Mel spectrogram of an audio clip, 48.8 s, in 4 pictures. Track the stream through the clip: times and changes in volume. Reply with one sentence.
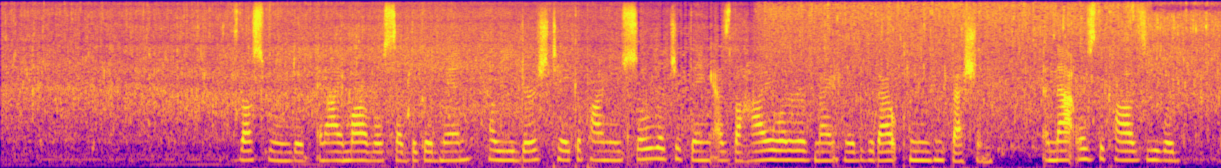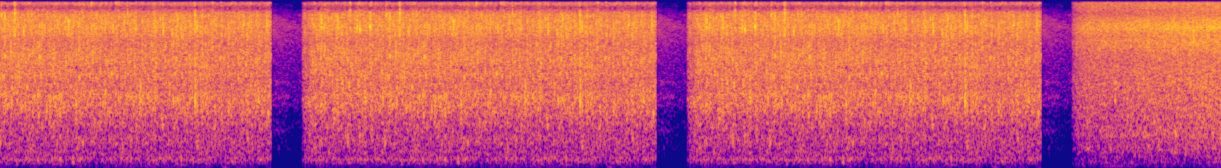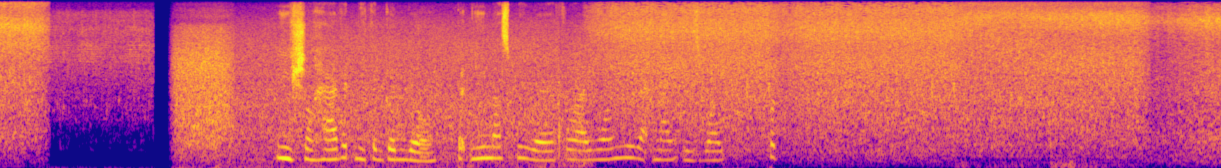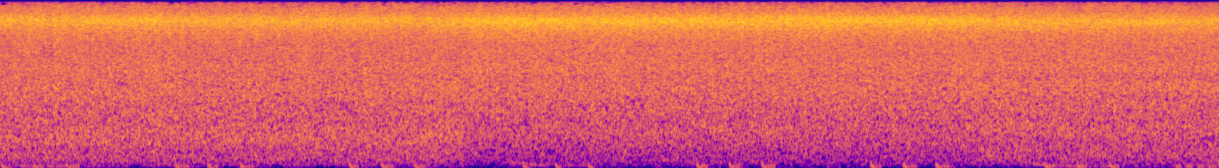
The stream can be heard from 0.0 to 48.7 s, at a steady volume.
